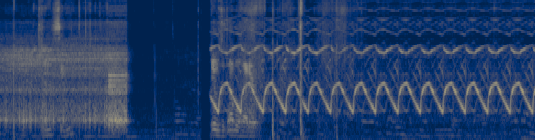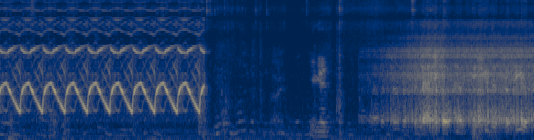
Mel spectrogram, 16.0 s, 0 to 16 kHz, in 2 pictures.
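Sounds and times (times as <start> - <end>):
siren-like alert tone: 3.2 - 11.2.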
